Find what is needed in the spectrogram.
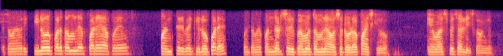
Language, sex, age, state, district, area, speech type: Gujarati, male, 18-30, Gujarat, Kheda, rural, conversation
